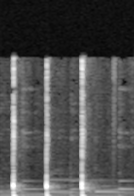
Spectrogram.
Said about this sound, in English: As they arrived at the professor's house, they knocked on the door.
